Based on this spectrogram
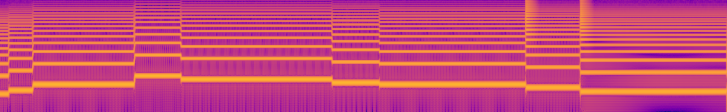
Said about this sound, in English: Most noticeable is a lead synthesizer, which plays a line that glides or skates over the surface of the track.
